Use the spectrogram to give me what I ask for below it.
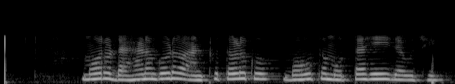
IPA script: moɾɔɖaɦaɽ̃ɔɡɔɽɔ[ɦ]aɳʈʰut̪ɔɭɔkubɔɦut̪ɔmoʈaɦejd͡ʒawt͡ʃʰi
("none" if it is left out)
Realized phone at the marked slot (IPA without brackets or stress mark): none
